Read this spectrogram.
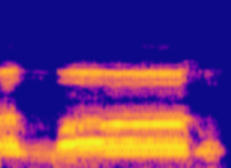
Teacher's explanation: اللہ لام کو موٹا بھی پڑھیں گے اور 1 الف کے برابر کھینچ کر بھی پڑھیں گے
